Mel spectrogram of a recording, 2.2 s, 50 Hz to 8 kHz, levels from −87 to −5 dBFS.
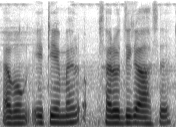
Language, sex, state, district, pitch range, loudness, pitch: Bengali, male, Tripura, West Tripura, 145-155 Hz, -16 LUFS, 150 Hz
